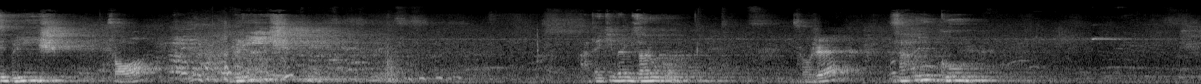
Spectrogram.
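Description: A young man speaks in a large echoing hall.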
